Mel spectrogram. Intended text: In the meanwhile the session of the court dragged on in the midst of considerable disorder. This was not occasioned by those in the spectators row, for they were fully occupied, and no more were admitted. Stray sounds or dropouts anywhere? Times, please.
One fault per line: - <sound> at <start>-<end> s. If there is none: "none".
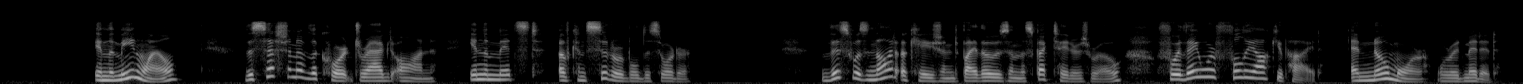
none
